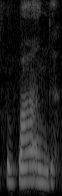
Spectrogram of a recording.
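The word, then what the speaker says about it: 왕: First of all, it's wa. And then at the ending, it's yang. Wang. It would be wang. And I know you guys would be confused with the combined syllable, combined vowel.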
